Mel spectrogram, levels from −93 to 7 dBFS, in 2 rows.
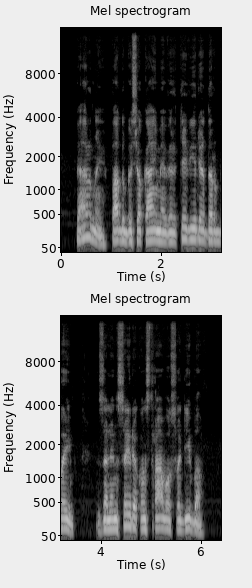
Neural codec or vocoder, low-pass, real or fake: none; 14.4 kHz; real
